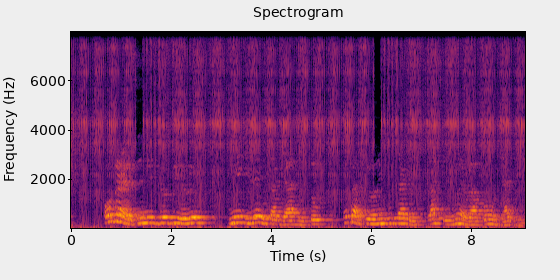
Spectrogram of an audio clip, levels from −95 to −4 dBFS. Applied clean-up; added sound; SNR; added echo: none; Tools; 14 dB; reverberation time 0.8 s.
